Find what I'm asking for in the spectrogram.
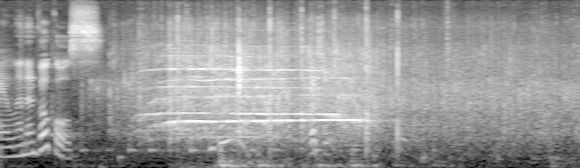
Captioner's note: attendees clapping and cheering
